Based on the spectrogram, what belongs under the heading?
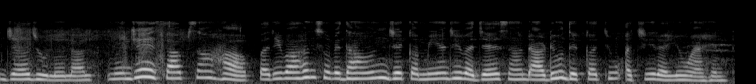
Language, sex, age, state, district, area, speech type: Sindhi, female, 18-30, Maharashtra, Mumbai Suburban, rural, spontaneous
